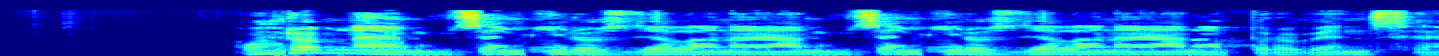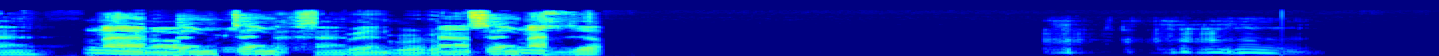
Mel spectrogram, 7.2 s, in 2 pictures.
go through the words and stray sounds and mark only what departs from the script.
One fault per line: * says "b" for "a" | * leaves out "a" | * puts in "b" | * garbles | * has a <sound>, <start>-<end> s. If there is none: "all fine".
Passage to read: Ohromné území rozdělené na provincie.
* puts in "území rozdělené"
* garbles
* has a throat clearing, 6.2-6.9 s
